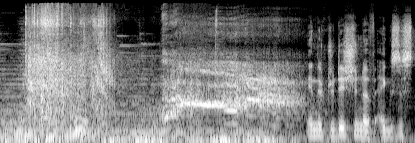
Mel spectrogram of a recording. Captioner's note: screams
